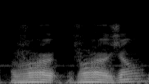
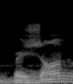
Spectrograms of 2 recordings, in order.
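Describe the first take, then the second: First: Put-on Verzon drawn out slowly in a light Russian accent; a hint of a Russian accent, Verzon stretched out. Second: Said in the usual way. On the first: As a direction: imitate the Russian lady saying Verzon, slow and careful. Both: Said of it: "I'm trying to do the little, use a little accent again".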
